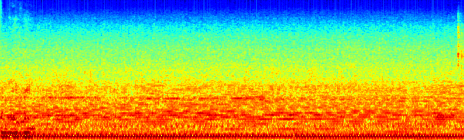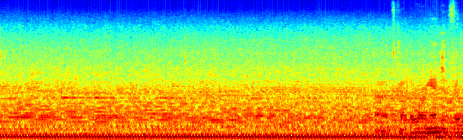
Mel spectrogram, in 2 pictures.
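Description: A twin-engine Islander propeller plane in a flight simulator game with one engine shut down and the other running, giving a steady, loud droning propeller hum that holds throughout without a break.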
